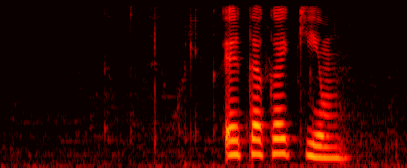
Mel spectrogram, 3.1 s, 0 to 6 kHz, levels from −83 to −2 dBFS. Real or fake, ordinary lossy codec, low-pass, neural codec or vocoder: real; none; 5.4 kHz; none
